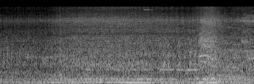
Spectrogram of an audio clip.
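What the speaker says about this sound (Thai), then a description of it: "รถไถครับ" A farm tractor's engine runs steadily and fairly loud at a work site where loads are being tipped, holding a low continuous drone with a brief swell near the end and no talking.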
